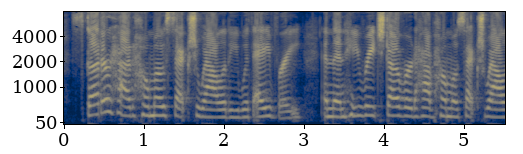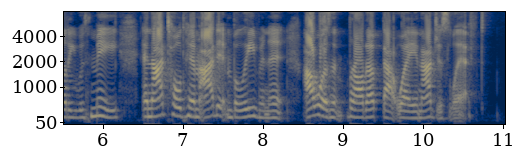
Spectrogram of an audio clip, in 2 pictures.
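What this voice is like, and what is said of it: Put-on Southern country accent. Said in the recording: “I'm going to say it in his country accent ... I myself am from the South”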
